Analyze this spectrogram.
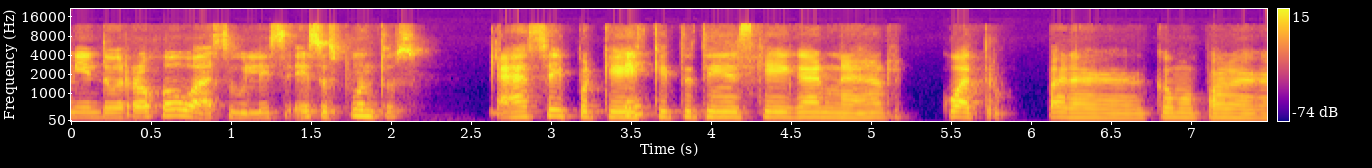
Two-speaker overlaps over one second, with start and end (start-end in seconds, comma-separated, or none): none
